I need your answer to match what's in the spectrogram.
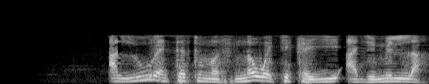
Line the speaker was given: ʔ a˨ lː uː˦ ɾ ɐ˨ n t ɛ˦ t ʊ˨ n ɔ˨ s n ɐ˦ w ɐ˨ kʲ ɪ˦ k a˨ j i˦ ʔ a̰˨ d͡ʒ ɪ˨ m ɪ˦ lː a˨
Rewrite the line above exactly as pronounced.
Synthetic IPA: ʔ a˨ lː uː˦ ɾ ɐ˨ n t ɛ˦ t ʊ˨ n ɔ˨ s n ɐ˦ w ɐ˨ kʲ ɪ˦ k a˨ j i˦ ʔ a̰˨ d͡ʒ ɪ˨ m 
